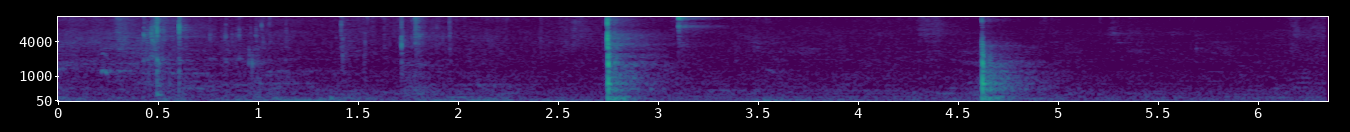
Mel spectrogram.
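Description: Two darts striking a bristle dartboard, each a single sharp thud, about two seconds apart.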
